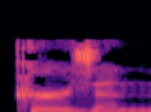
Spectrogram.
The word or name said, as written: curzon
